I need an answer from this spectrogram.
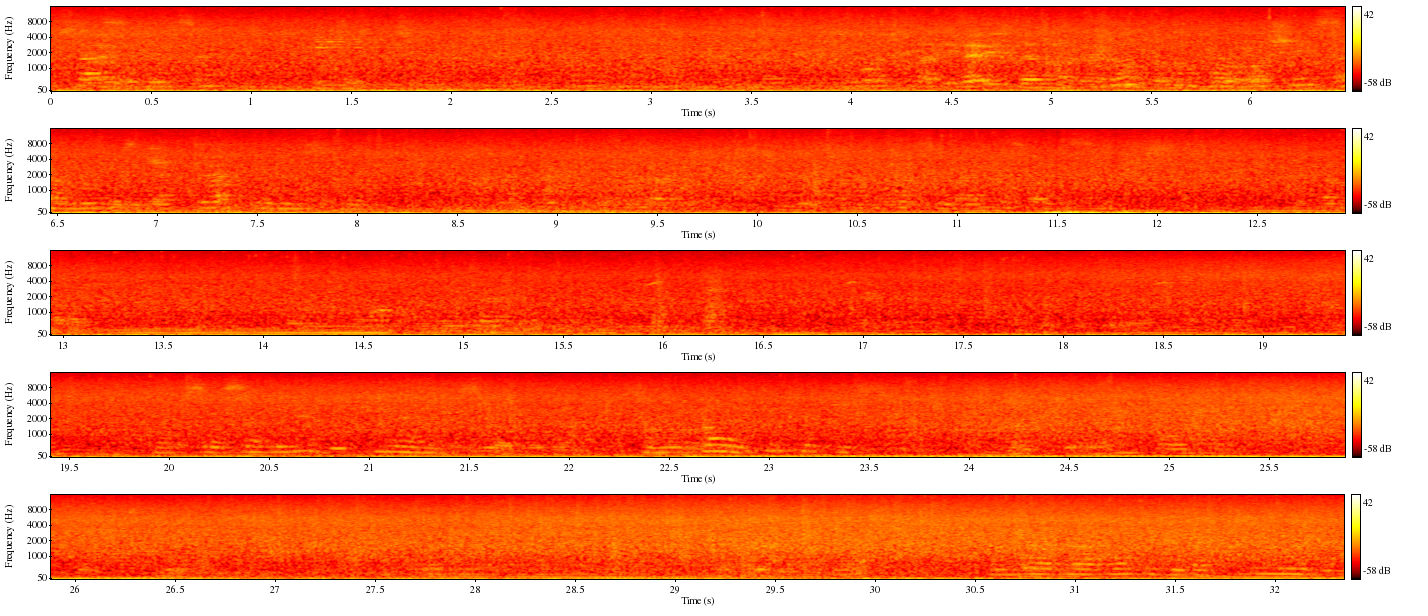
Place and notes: dry landscape garden, Daisen-in, Kyoto - waterfall, gravel river stream
curves of ancient trees
writing stories upon the sky
writing their silences, with bouncing wooden-floor noise
gardens sonority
